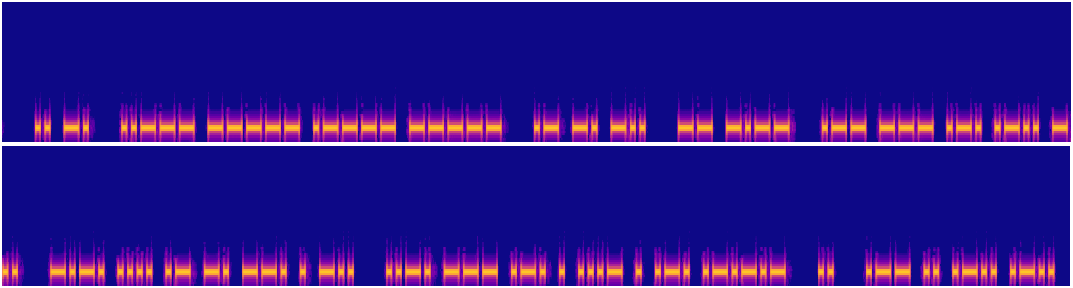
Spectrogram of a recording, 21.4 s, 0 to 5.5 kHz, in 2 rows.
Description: Morse code, heard as a keyed tone, about 25 wpm, 600 Hz. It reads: IN 2010 AND MY WORLD CHANGED FOREVER. I WILL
